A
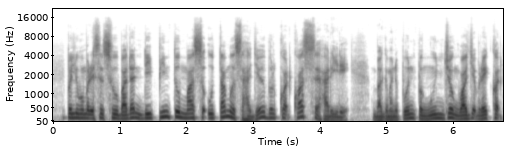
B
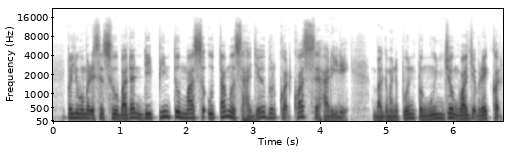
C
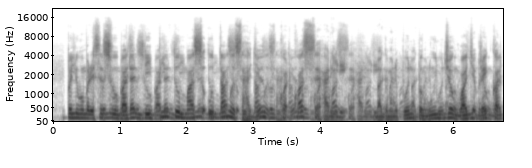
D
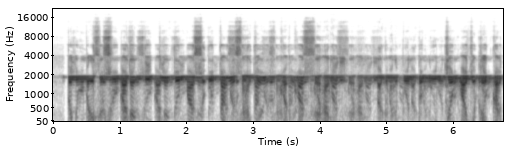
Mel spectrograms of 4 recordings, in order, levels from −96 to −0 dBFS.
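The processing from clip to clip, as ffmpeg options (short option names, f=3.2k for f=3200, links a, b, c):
-af "highpass=81,volume=-1dB"
-filter_complex "[0:a]asplit=2[a][b];[b]adelay=507,lowpass=f=2.7k:p=1,volume=-6dB,asplit=2[c][d];[d]adelay=507,lowpass=f=2.7k:p=1,volume=0.4,asplit=2[e][f];[f]adelay=507,lowpass=f=2.7k:p=1,volume=0.4,asplit=2[g][h];[h]adelay=507,lowpass=f=2.7k:p=1,volume=0.4,asplit=2[i][j];[j]adelay=507,lowpass=f=2.7k:p=1,volume=0.4[k];[a][c][e][g][i][k]amix=inputs=6:normalize=0,volume=-1dB"
-af "afftfilt=real='real(if(between(b,1,1012),(2*floor((b-1)/92)+1)*92-b,b),0)':imag='imag(if(between(b,1,1012),(2*floor((b-1)/92)+1)*92-b,b),0)*if(between(b,1,1012),-1,1)':win_size=2048:overlap=0.75,volume=2.5dB"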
